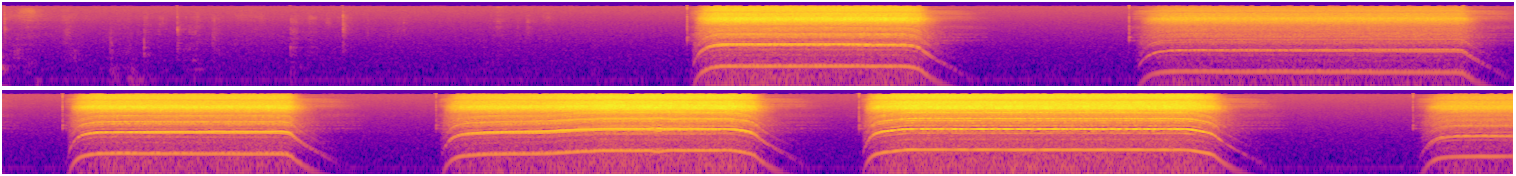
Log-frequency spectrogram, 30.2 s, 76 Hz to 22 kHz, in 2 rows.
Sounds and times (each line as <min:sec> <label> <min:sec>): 0:06.9 Mini Quadcopter Turning on/off in various speeds 0:09.7
0:11.3 Mini Quadcopter Turning on/off in various speeds 0:15.1
0:15.8 Mini Quadcopter Turning on/off in various speeds 0:18.5
0:19.5 Mini Quadcopter Turning on/off in various speeds 0:23.1
0:23.7 Mini Quadcopter Turning on/off in various speeds 0:27.8
0:29.2 Mini Quadcopter Turning on/off in various speeds 0:30.2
